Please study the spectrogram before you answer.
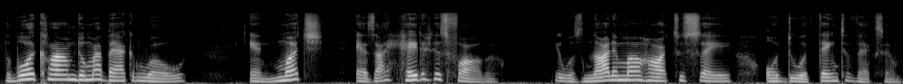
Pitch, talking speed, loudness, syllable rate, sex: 165 Hz, 200 wpm, -20 LUFS, 4.6 syllables/s, female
